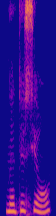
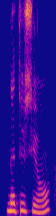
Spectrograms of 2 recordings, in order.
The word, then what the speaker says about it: natation: And for the T-I-O-N, so the pronunciation here is sion, okay? And this is a pattern that you will recognize in many words in French.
